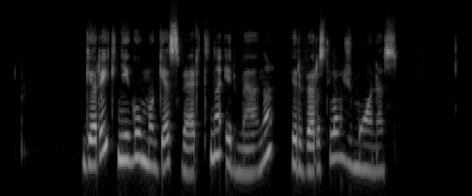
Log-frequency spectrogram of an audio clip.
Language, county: Lithuanian, Vilnius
